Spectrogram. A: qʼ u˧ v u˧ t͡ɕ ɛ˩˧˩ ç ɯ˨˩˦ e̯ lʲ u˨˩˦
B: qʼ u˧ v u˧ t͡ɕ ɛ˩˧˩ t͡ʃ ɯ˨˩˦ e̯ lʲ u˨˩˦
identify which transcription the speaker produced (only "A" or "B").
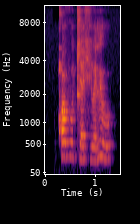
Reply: A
